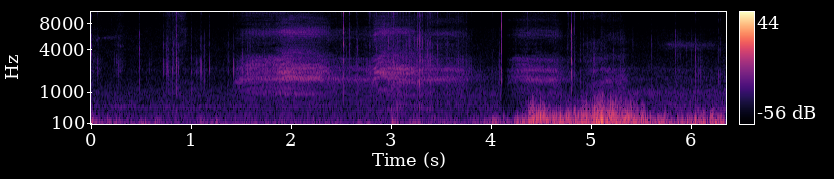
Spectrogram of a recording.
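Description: Two harsh bird calls about a second apart, then a louder low rumble in the last two seconds.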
